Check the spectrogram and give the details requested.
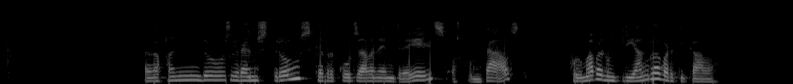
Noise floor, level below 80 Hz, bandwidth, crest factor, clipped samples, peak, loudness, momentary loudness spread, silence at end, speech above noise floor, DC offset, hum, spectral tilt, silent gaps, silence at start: -78 dBFS; -74 dBFS; 8 kHz; 18 dB; under 0.1%; -26 dBFS; -42 LUFS; 9 LU; 0.75 s; 36 dB; under 0.1%; none; -5.5 dB/octave; 1.20-1.24 s, 5.63-5.67 s; 0.05 s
